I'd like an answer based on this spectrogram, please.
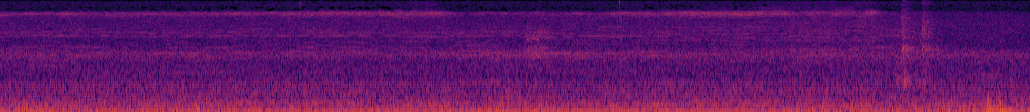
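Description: Steady electric hum of a pen-style rotary tattoo machine running, with a high thin whine over a low drone and a light click near the end.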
